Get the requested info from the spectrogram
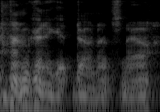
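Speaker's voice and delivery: quietly laughing through it. Retold or imitated. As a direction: chuckle while repeating it. Echoes the announcement, laughing.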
